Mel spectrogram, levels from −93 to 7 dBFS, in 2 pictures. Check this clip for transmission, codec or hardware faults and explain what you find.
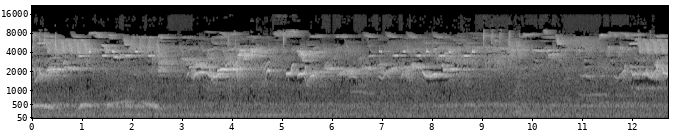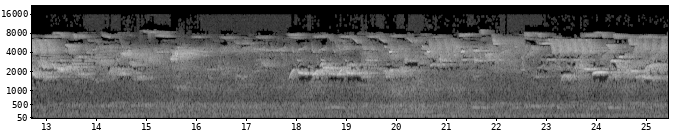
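The clip has one recurring codec fault. Damaged data in a compressed stream appears at 2.52, 5.07, 9.74, 13.99 and 22.56 s. Corrupted bytes make the decoder misread frames and lose sync until it locates the next frame header, leaving short chirps or blips, each under 20 ms.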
